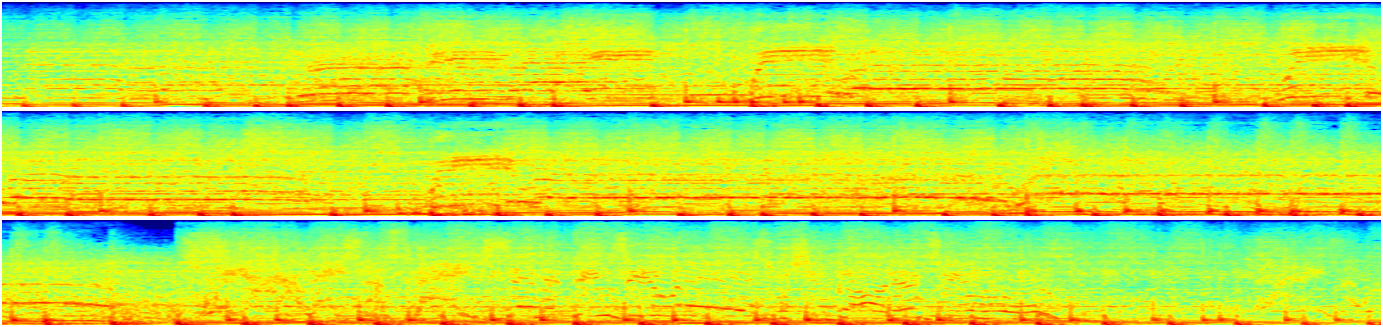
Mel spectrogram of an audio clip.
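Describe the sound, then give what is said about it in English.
A loud, dense rock song plays continuously with heavy guitars and driving drums, a raw, screamed vocal pushing through the mix, and a brief break near the end before the band crashes back in. “There you go, it's a … song. At least he screams a bit.”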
